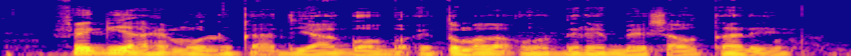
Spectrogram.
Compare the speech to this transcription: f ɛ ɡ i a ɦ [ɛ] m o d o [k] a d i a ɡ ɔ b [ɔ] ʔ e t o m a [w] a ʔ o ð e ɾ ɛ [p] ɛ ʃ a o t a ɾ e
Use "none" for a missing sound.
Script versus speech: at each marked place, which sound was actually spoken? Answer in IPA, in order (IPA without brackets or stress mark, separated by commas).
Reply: ɛ, k, ɔ, ɣ, b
